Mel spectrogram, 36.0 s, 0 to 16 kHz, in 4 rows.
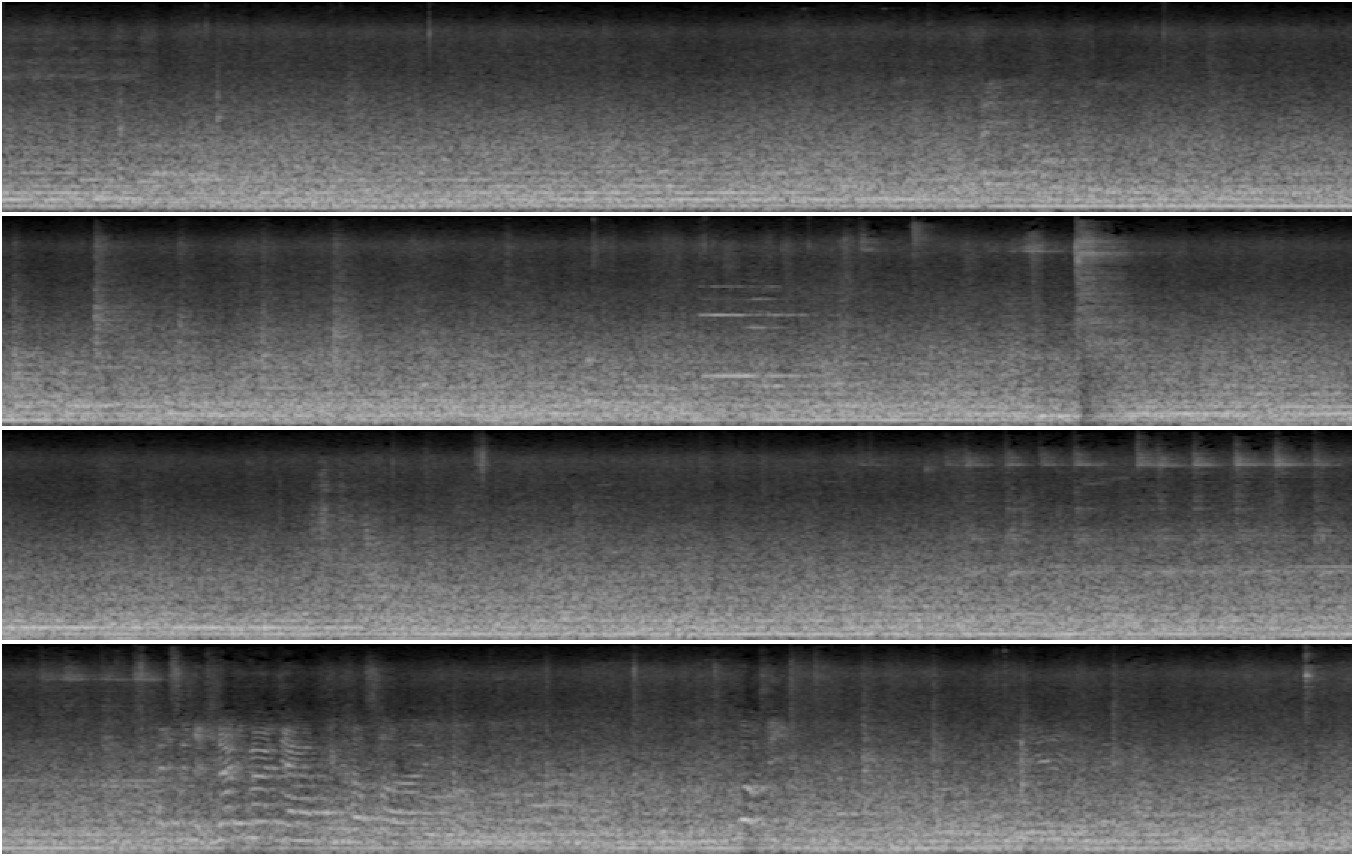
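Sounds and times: elevator humming and rumbling: 0.0 - 36.0.

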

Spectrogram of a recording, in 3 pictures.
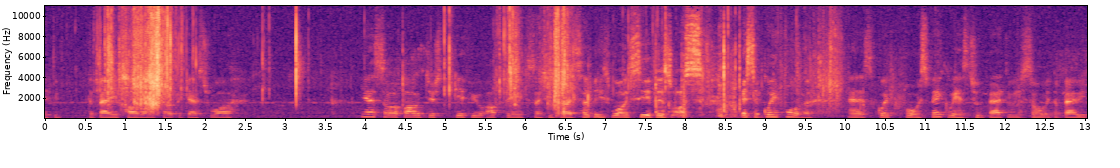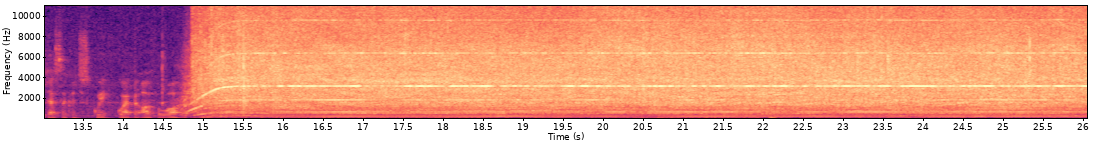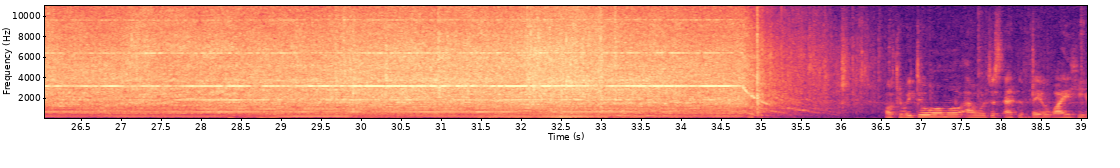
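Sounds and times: fan winding down: 14.7 - 36.2
leaf blower running: 14.7 - 36.2.

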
